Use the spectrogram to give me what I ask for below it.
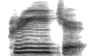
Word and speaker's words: creature: Creature. Creature also has two syllables.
